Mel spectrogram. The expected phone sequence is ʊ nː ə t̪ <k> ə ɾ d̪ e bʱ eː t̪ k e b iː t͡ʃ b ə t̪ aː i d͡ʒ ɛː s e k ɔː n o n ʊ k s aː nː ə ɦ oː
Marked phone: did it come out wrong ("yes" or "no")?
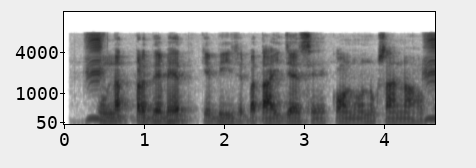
yes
